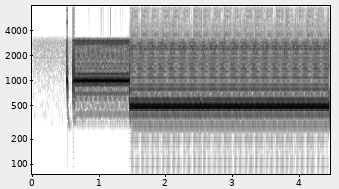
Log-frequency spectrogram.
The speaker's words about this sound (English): Three Air, stand by for tones.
